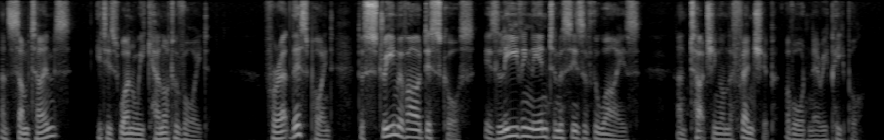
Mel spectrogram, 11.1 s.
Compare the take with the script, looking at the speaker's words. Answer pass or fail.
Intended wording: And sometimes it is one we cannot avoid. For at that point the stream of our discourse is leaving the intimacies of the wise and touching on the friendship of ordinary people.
fail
